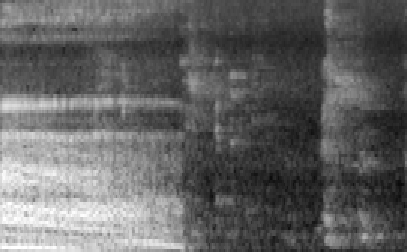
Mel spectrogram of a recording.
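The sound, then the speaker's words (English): A dog growling: a low, rough, sustained snarl that holds steady for about a second and a half, then cuts off into near quiet with a faint rustle afterward. “A dog really barking, wrath. Or when a dog growls,”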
